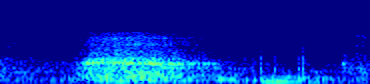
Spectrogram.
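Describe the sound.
A voice imitates a breath being blown out: one long, breathy exhale swells and fades over about a second, then quieter breath noise trails off, with no words.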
